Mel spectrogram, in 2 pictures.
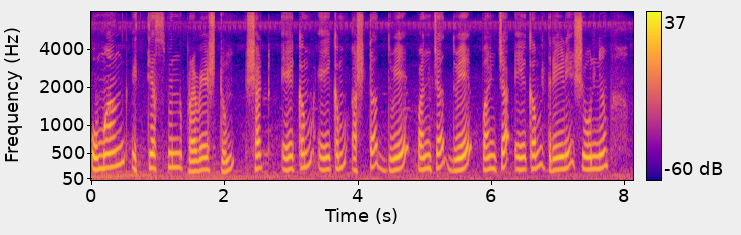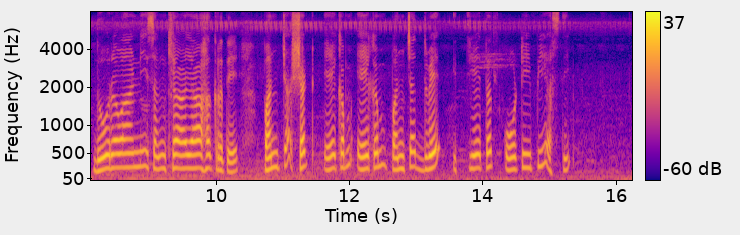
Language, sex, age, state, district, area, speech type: Sanskrit, male, 18-30, Karnataka, Uttara Kannada, rural, read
